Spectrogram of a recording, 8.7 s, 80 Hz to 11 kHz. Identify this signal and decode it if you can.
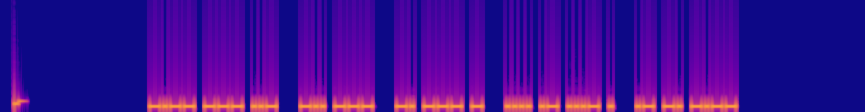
Morse code, heard as a keyed tone, about 34 wpm, 700 Hz. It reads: YOU DO NOT HAVE ANY
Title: Sets of 5 Words Encore 35wpm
